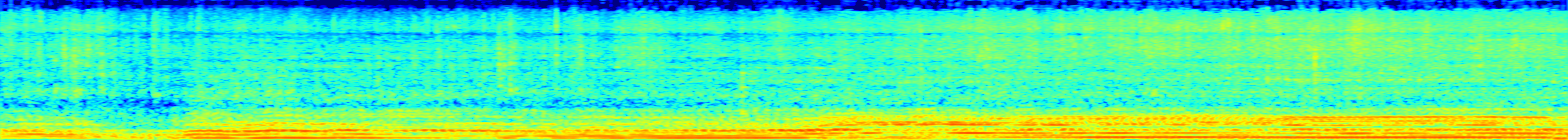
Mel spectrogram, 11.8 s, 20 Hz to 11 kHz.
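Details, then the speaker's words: Lexus SC300, bought for $600, pulling away after resonator refitted with welded stainless pipe: deep even drone builds smoothly, no knocks or rattles; still loud exhaust, engine fine. "it's all welded up now it's on there still loud you guys heard a little bit when I rolled around the lot but what you guys heard before was actual car it was no resonator so a lot louder it sounds more tamed"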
